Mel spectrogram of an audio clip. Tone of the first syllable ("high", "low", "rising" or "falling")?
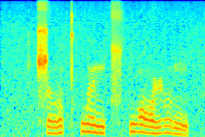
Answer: rising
